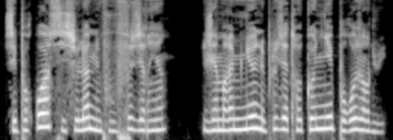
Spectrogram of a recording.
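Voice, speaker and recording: A woman's voice: fairly high pitch, fairly even intonation, moderate pace, no echo, studio quality, lightly acted. A woman voicing a very polite, earnest and curious young elephant child in a storybook reading. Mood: pleading.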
